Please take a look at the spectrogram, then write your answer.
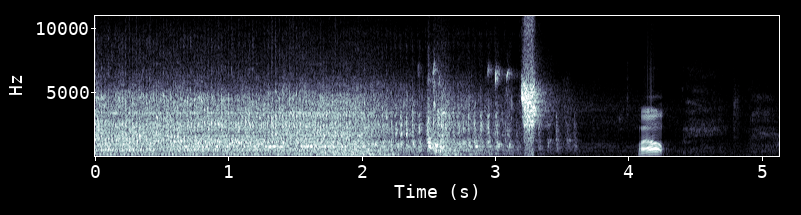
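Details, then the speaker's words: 2001 Dodge Ram 2500 Cummins 5.9L turbo diesel with aftermarket FASS lift pump, after a fuel filter change with the canister not primed enough: fires and runs rough a few seconds, then dies from air in the fuel. It restarted after cycling the key 10 seconds twice. "So, ran out of fuel. 10 seconds twice and it fired right up. That happens from time to time."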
